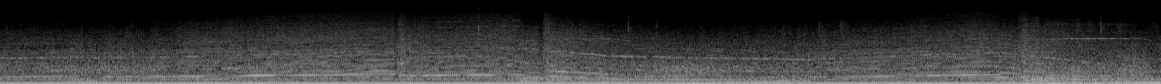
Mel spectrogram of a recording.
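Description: A racing car engine roars loudly, rising in pitch as it speeds up and dropping sharply at each gear change.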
